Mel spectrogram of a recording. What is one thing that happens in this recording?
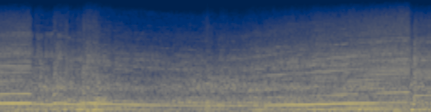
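A racing car engine drones steadily, its pitch dipping and then slowly rising.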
